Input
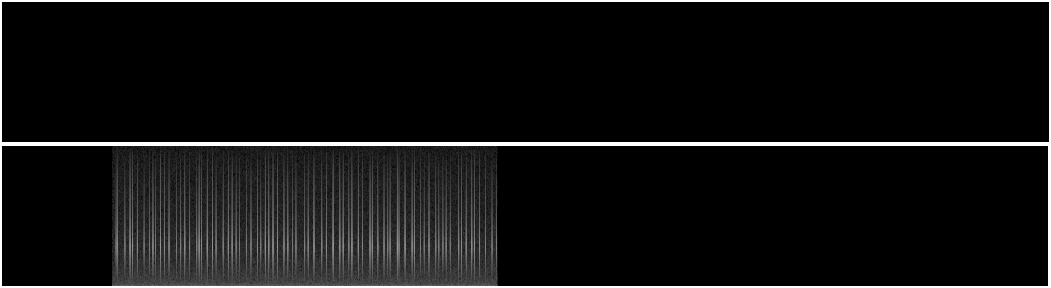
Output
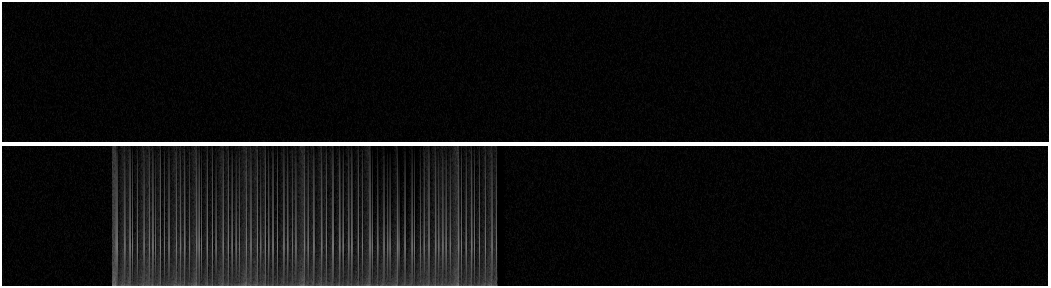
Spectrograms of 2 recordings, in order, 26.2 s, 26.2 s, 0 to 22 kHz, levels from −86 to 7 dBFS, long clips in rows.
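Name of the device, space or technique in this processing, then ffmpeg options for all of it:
de-esser from a sidechain: -filter_complex "[0:a]asplit=2[a][b];[b]highpass=6k,apad=whole_len=1154117[c];[a][c]sidechaincompress=threshold=-44dB:ratio=5:attack=2.1:release=98,asettb=1/sr,asplit=3[d][e][f];[d]atrim=end=17.704[g];[e]atrim=start=17.7:end=18.36,asetpts=PTS-STARTPTS,afade=t=in:d=0.004:c=qsin,afade=t=out:st=0.656:d=0.004:c=qsin,highshelf=f=10k:g=-5.5[h];[f]atrim=start=18.356[i];[g][h]acrossfade=d=0.004:c1=hsin:c2=qsin[j];[j][i]acrossfade=d=0.004:c1=qsin:c2=hsin,volume=10.5dB"

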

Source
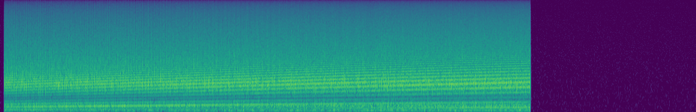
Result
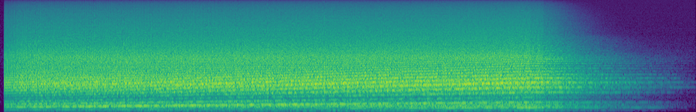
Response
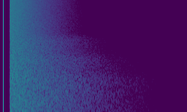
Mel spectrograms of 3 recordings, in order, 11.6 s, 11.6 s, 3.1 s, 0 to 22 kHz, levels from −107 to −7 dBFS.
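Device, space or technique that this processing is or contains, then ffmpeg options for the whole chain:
stadium PA: -filter_complex "[0:a]highpass=210,equalizer=f=2.7k:t=o:w=0.84:g=6.5,aecho=1:1:157.4|218.7:0.355|0.794[a];[1:a]atrim=start_sample=2205[b];[a][b]afir=irnorm=-1:irlink=0,volume=7.5dB"

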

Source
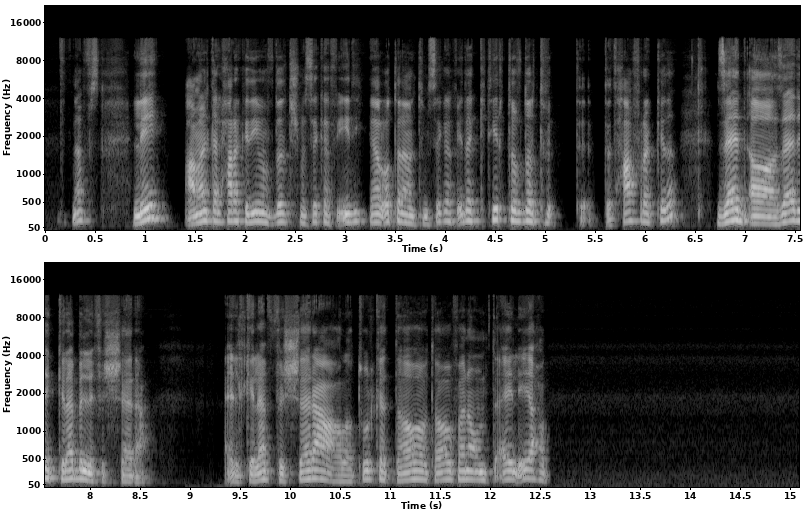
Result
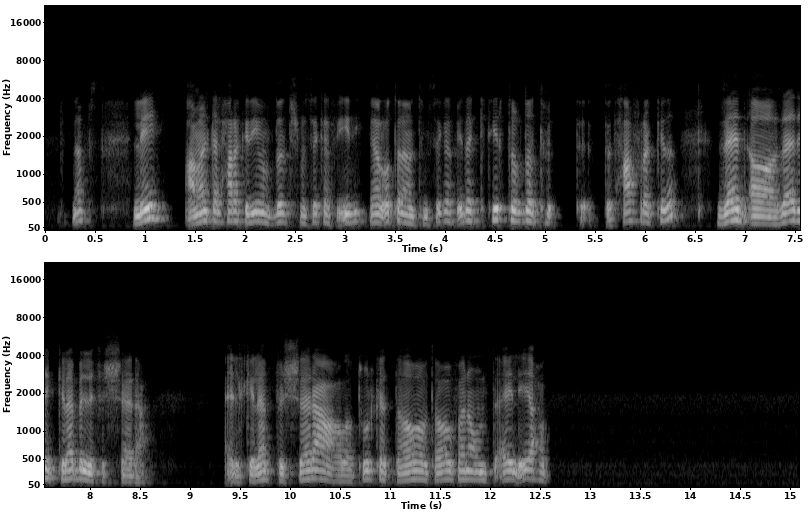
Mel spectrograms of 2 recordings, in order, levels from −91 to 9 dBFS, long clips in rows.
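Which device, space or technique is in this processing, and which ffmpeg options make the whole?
bass cabinet: -af "lowpass=f=6.1k:w=0.5412,lowpass=f=6.1k:w=1.3066,highpass=70,equalizer=f=110:t=q:w=4:g=-7,equalizer=f=160:t=q:w=4:g=-10,equalizer=f=390:t=q:w=4:g=8,equalizer=f=700:t=q:w=4:g=-6,lowpass=f=2.4k:w=0.5412,lowpass=f=2.4k:w=1.3066,volume=-8dB"

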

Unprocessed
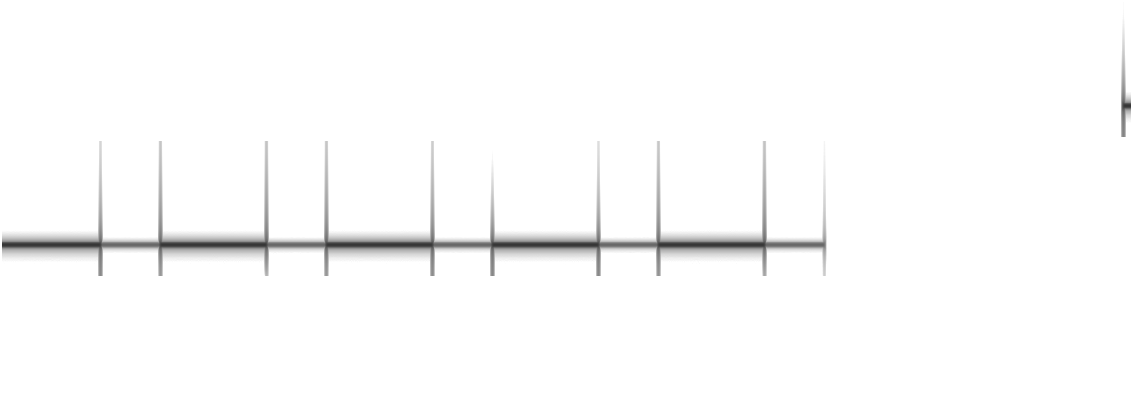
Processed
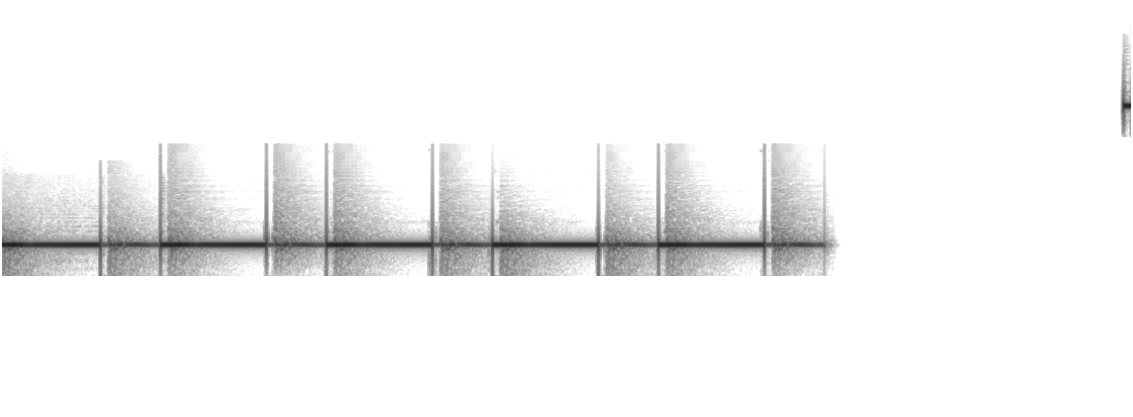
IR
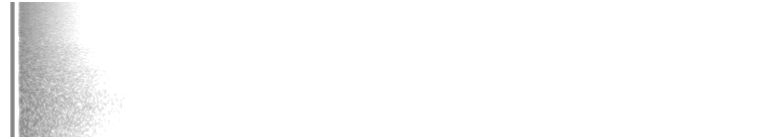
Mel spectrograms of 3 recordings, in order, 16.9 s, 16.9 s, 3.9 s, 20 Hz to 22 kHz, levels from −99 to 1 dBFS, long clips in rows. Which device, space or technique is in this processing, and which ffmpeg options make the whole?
speakerphone in a meeting room: -filter_complex "[1:a]atrim=start_sample=2205[a];[0:a][a]afir=irnorm=-1:irlink=0,dynaudnorm=f=110:g=17:m=3.5dB,agate=range=-56dB:threshold=-43dB:ratio=16:detection=peak,volume=6dB" -ar 48000 -c:a libopus -b:a 20k

